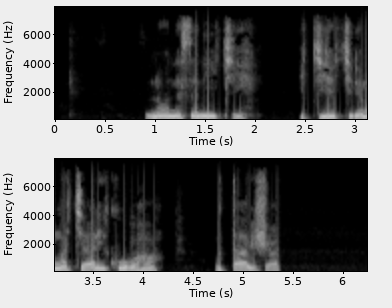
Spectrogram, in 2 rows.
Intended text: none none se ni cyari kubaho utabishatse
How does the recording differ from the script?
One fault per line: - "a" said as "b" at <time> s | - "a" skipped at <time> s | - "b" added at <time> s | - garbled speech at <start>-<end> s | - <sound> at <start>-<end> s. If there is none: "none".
- "none" skipped at 1.2 s
- "ikihe kiremwa" added at 2.5 s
